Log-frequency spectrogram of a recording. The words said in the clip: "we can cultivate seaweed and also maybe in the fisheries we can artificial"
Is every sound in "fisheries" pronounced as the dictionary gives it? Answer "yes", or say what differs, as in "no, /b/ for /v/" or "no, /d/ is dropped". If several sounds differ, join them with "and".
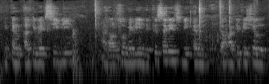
no, /s/ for /ʃ/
